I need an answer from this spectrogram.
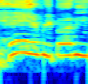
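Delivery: very high, all-happy, cheerful voice. Describing the character's entrance, imitating him acting all happy. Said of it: "He can come out all happy".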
